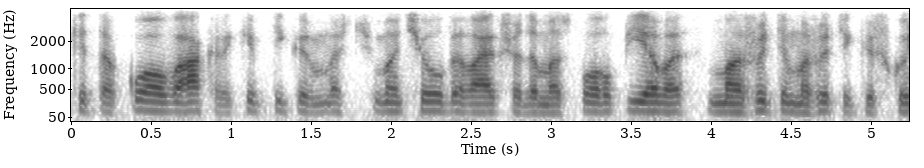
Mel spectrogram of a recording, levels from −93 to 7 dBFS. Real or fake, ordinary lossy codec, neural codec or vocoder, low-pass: fake; Opus, 16 kbps; codec, 16 kHz, about 1 kbps, DyCAST, with the encoder's durations; 3.6 kHz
